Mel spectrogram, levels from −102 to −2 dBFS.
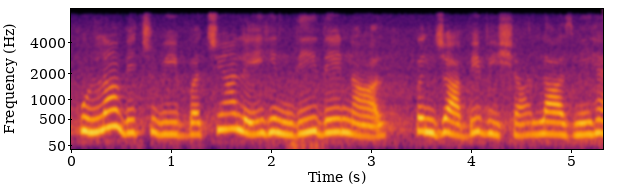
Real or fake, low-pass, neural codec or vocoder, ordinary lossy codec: real; 7.2 kHz; none; none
